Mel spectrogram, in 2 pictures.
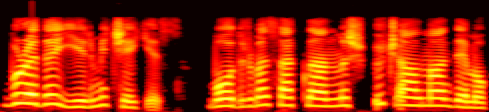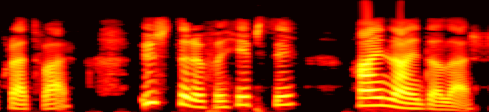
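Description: A narrator voicing a desperate male village teacher who shouts in anger, in a dull, dry, lo-fi recording. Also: mid-range voice, lively intonation, unhurried, no echo, pitched above the performer's own voice, lightly acted. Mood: angry.

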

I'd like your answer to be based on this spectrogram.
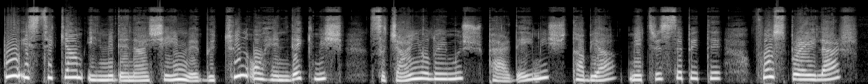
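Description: A woman's voice: on the high side, expressive, measured pace, darkish tone, no room sound, clean studio sound. A woman voicing an irritable, pedantic father in an audiobook, lecturing in an exasperated tone.

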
